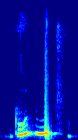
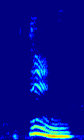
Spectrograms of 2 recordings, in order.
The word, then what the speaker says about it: Puțin: Pentru Putin? Not for the Russian president. Putin. Putin? Puțin. Pentru puțin.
